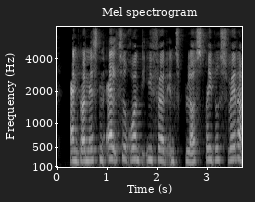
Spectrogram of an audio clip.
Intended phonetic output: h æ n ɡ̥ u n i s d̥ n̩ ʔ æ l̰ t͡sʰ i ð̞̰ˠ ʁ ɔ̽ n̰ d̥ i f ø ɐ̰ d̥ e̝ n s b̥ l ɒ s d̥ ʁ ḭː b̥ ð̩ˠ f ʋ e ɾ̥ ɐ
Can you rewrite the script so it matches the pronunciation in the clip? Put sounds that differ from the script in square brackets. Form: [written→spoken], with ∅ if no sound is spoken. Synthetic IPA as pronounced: h æ n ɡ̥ [u→ɒ] n [i→e] s d̥ n̩ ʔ æ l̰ t͡sʰ i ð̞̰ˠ ʁ ɔ̽ n̰ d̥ i f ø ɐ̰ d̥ e̝ n s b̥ l ɒ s d̥ ʁ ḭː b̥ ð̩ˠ [f→s] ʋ e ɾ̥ ɐ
